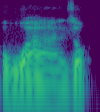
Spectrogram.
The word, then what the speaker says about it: oiseau: On va prononcer oiseau.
